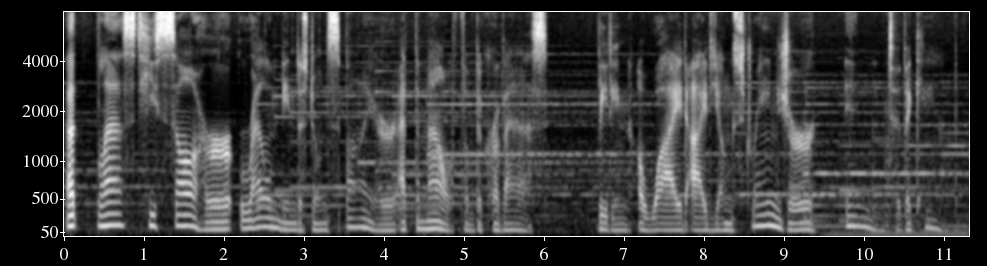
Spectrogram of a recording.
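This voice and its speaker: A man's voice: low voice, takes it slowly, over music. A man narrating a scripted fantasy story as a storyteller.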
